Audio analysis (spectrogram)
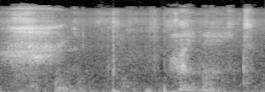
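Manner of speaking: soft breathy whisper greeting. Real, not acted. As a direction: whisper the hello. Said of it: "Why are we whispering?".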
